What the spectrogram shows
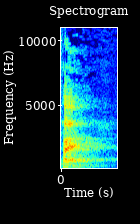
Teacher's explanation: और फैन को आप जब कहेंगे तो ऊपर और नीचे के दांत, ऊपर के दांत और नीचे के ओंठ को आपस में मिलाना पड़ेगा, तभी आप फैन बोल पाएंगे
